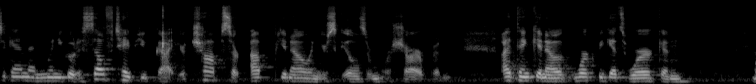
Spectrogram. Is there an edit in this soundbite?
no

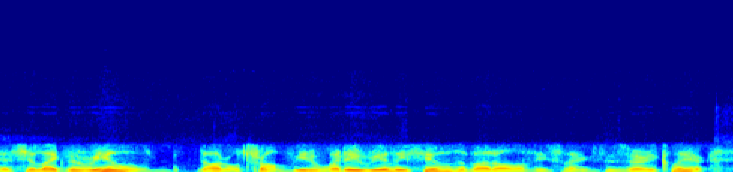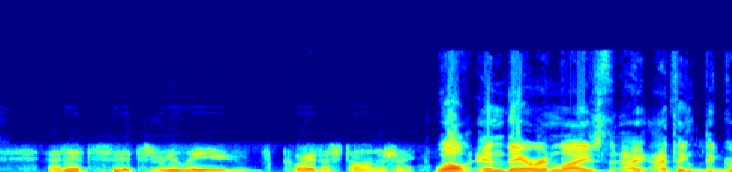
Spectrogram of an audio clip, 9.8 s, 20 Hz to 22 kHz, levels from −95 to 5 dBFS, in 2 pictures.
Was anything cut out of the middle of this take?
yes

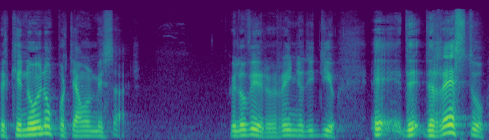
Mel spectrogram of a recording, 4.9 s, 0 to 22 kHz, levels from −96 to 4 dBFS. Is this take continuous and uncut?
yes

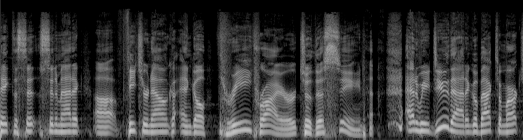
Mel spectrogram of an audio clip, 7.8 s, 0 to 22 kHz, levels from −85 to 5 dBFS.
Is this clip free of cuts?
no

